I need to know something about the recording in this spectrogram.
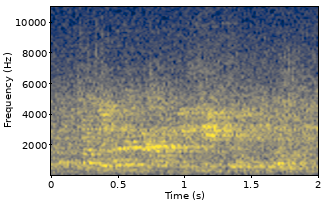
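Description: Background chatter of many people talking at once, steady throughout, with no single voice standing out.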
